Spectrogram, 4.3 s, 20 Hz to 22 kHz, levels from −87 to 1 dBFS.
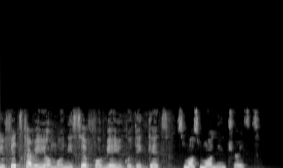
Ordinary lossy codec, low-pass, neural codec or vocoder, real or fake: none; none; none; real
